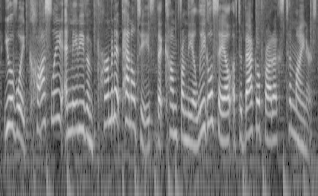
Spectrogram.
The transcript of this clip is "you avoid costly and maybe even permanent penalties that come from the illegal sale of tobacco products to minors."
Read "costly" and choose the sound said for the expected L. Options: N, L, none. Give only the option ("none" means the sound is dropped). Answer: L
